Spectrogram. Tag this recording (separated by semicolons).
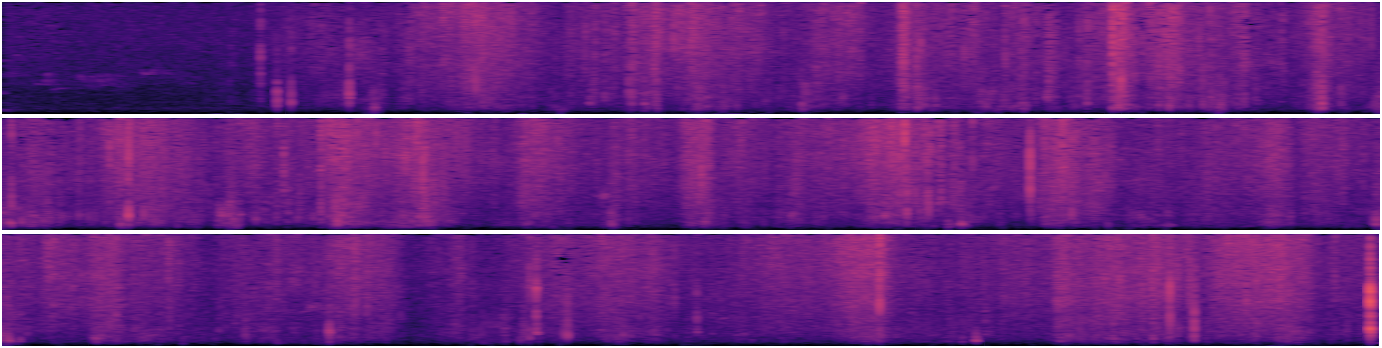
step; forest; walk; grass; steps; footstep; walking; footsteps; gravel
